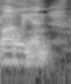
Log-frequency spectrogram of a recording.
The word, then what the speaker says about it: Bodleian: I'm about 88% positive that's how it's pronounced. So I watched a lot of videos, and everybody seemed to say Bodleian. And so that's what I'm going with.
